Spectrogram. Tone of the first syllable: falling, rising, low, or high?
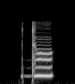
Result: high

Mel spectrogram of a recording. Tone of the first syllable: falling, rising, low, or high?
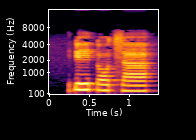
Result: high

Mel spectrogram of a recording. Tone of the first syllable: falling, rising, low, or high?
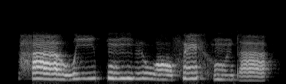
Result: falling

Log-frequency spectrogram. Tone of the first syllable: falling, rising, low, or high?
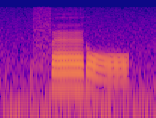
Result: high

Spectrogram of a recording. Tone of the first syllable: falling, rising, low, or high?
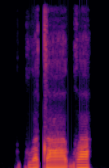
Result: low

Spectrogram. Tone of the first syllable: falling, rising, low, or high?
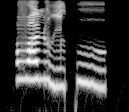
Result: high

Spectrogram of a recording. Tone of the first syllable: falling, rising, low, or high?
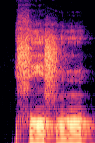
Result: rising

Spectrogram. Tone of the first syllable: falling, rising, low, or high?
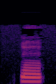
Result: high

